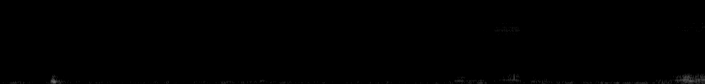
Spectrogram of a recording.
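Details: Little Noah, a sleeping dog, snoring with quiet snuffling breaths, a brief snort and soft snoring sounds.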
